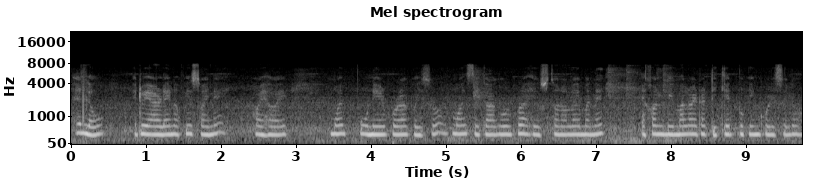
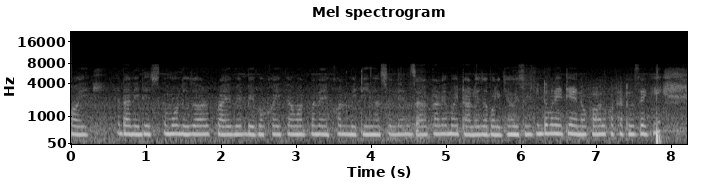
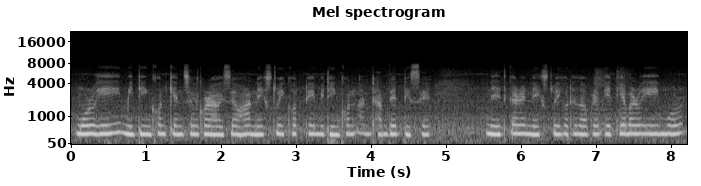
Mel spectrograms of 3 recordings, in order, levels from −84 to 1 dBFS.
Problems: none marked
